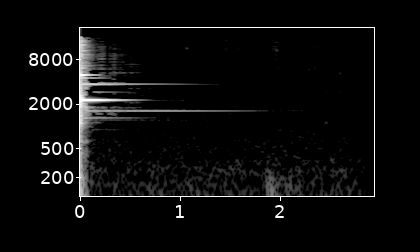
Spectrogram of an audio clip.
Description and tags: Sample pack of an Indonesian toy gamelan metallophone recorded with Zoom H1.
metallophone, metallic, gamelan, percussion, percussive, hit, metal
